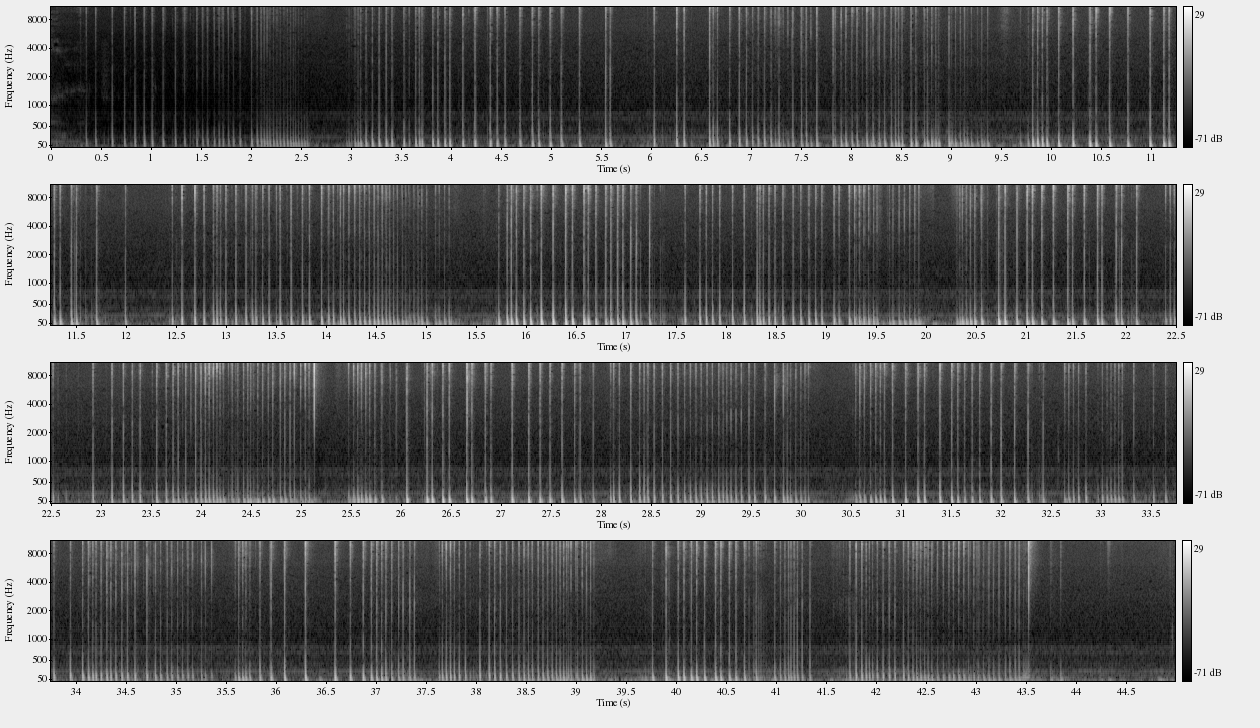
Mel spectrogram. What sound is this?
rubbing fingers
My wife rubbing her fingers together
